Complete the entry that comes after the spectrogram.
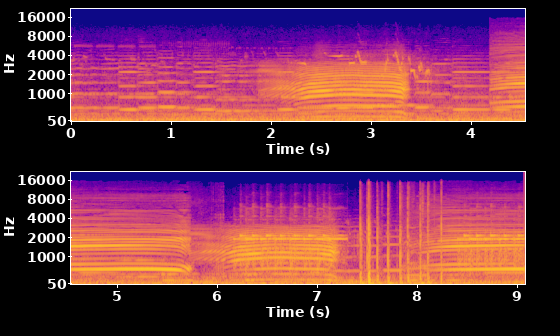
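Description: Cow mooing: four long moos a second or so apart, each with a bending pitch, over background music. A quick run of sharp clicks comes between the third and fourth moo.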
